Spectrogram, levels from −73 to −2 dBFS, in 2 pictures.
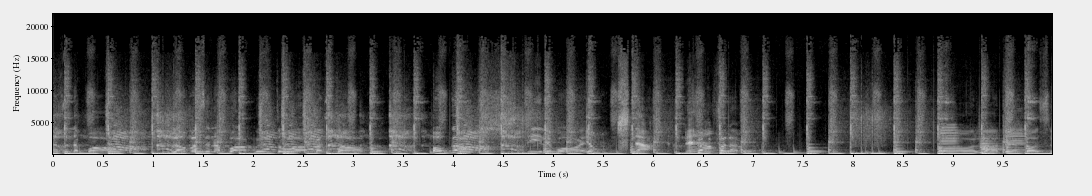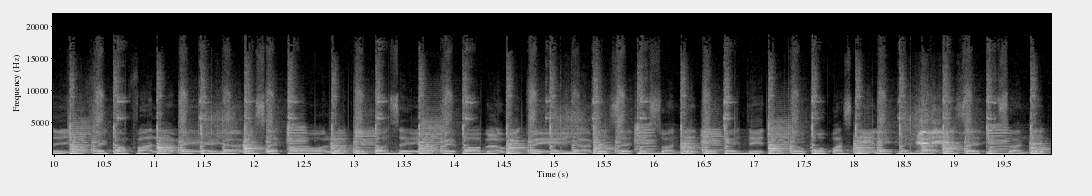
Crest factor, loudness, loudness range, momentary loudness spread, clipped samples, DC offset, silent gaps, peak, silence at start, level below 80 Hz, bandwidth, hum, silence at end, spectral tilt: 16 dB; -20 LUFS; 1 LU; 2 LU; under 0.1%; under 0.1%; none; -2 dBFS; 0 s; -22 dBFS; 18.5 kHz; none; 0 s; -4 dB/octave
